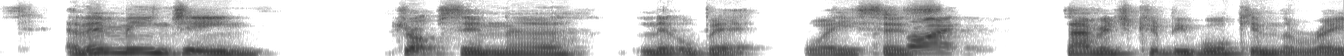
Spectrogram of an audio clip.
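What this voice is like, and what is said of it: Usual voice. Nothing is said of it.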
